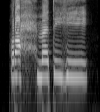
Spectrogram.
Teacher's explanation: کلمت رحمتہ میں کیونکہ را پہ زبر ہے تو ہم یہ حرف کو موٹی آواز میں پڑھیں گے. ہا کی ادائیگی حلق کے درمیان والے حصے سے ہے کیونکہ یہاں ہا ساکن ہے تو ہم یہ حرف کو ہمزے سے پڑھیں گے.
